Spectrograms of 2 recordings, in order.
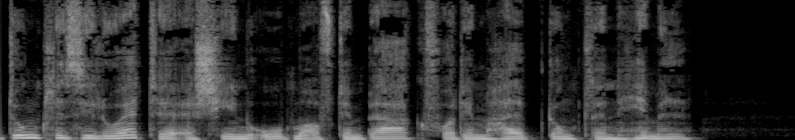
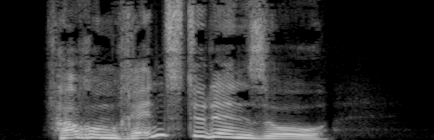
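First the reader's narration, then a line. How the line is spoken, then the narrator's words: Laughing. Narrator (German): Er lachte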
